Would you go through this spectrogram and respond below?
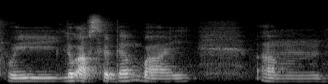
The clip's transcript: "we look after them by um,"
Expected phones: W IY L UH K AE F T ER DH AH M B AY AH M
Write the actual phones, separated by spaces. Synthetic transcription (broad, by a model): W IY L UH K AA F S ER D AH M B AY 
